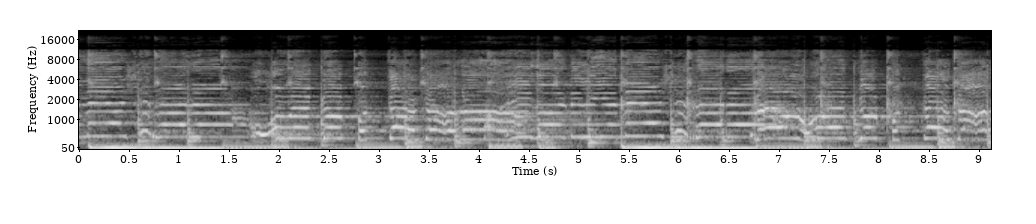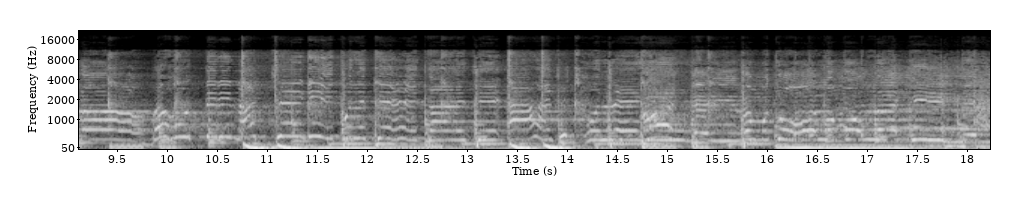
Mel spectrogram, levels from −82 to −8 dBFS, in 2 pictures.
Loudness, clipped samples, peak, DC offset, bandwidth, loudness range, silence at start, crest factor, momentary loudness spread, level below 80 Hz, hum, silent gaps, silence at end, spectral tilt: -20 LUFS; under 0.1%; -4 dBFS; under 0.1%; 18.5 kHz; 1 LU; 0 s; 14 dB; 3 LU; -26 dBFS; none; none; 0 s; -4 dB/octave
